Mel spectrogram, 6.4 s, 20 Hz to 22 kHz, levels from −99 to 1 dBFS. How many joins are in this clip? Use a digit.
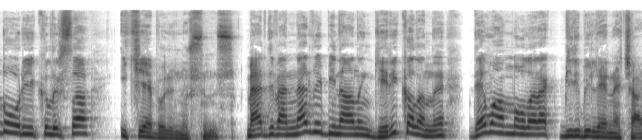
1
